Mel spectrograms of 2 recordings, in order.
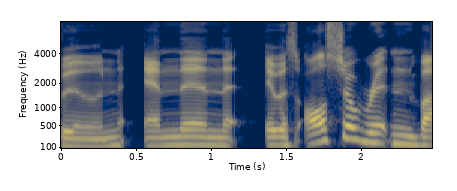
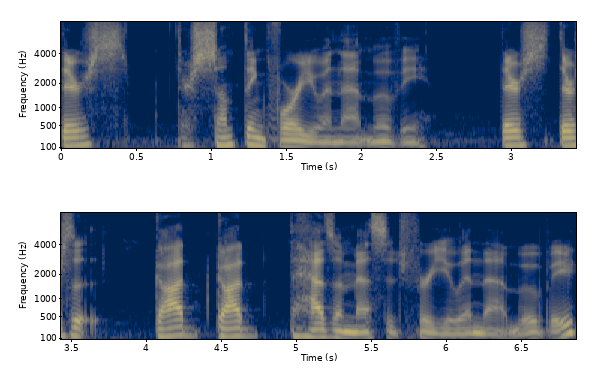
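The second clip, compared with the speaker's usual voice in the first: put-on very serious tone, lower and quieter; 4 semitones lower, 5 dB quieter than usual. Retelling what a woman asked a friend: imitating someone very serious. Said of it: "she got very serious".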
